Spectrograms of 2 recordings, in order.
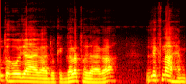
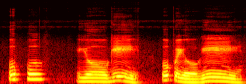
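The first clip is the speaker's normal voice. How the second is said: slow dictation; much slower than usual. Shown as a demonstration. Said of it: "spelling dictation to pupils".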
